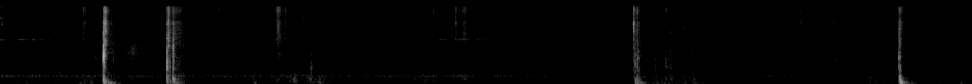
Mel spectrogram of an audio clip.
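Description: A mattock strikes hard into stony ground with sharp thuds.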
